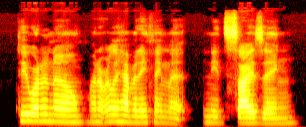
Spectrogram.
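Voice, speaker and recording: A woman keeps fairly even intonation on a very clean recording with a silent background. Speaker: knitting podcaster. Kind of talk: casual vlog monologue. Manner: casual, many fillers.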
